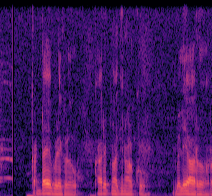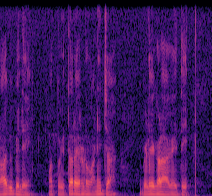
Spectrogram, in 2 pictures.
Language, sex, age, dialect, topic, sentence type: Kannada, male, 18-24, Mysore Kannada, agriculture, statement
